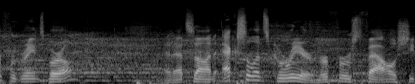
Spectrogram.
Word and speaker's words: Excellence: And that's on Excellence Greer, her 1st foul. She checks in a minute ago. Excellence Greer, by the way, that's spelled with an XT. The X is silent in excellence.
